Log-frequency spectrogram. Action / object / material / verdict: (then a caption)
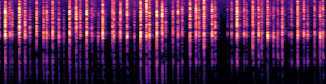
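tap / smartphone in a hard plastic case / hard plastic / none. Fingertips and nails tap and click quickly on the surface and edges of a clear hard plastic case on a hand-sized smartphone, held at an angle. Around forty short, dry, sharp clicks land in rapid bursts with almost no ring, and their bright plastic ticks sit over a light, hollow knock.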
